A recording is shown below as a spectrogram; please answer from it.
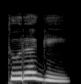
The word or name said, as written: ತುರಕಿ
